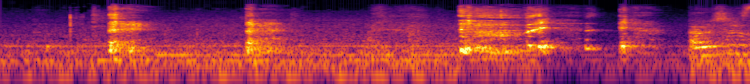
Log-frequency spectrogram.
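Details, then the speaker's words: Person with cystic fibrosis, tired out, laughter breaking into several short, harsh coughs over a steady background hum: a laugh cough. "What are you laughing about? Or I guess that's a laugh cough. Um a laugh."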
